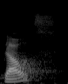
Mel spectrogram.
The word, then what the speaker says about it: doubt: His doubts, 다우에다가 다웁트가 아니고요. B가 묵음이에요.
